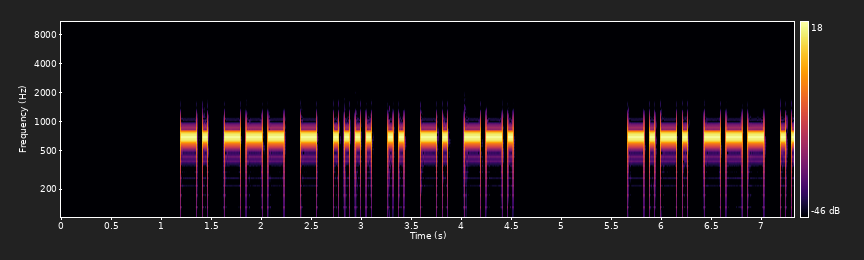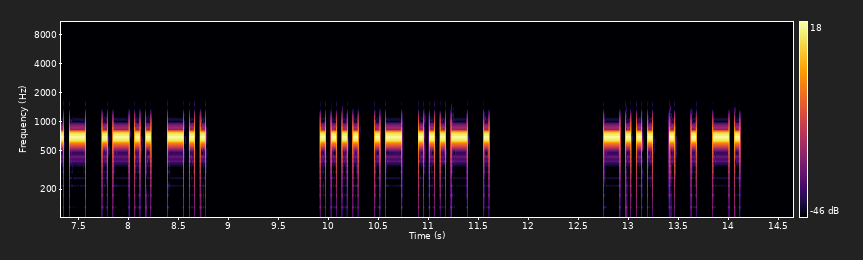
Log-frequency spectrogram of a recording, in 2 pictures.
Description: Morse code, heard as a keyed tone, about 21 wpm, 700 Hz. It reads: NOTHING COULD HAVE BEEN
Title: 3x Word-Spacing - Sentences from Top 500 Words - 22wpm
